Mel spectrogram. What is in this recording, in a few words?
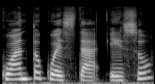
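how much is that, spanish, female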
